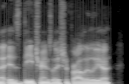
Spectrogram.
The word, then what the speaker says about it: alleluia: Alleluia. – I mean, like that. – We pronounce it with the H, hallelujah, but the original Hebrew word for this was alleluia, which with the H is silent.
